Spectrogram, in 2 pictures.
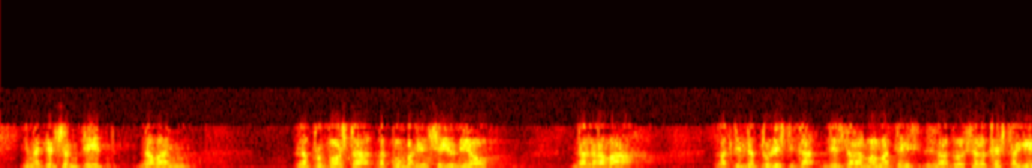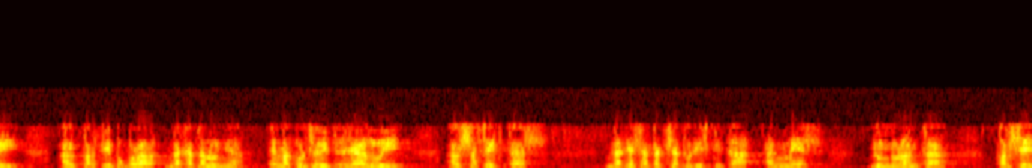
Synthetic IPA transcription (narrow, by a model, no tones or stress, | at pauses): iənəkɛt̪sənt̪it̪ | d̪əβ̞an | ləpɾupɔst̪əðəkumbəɾiɛnsjəiunio | d̪əɣɾəβ̞a | lək̚t̪iβit̪at̪ːuɾist̪ikəðezðələmamət̪eʃðezðələkuəsioðəkɛst̪əʎej | əlˠpəɾt̪it̪̚pupulaɾðəkət̪əluɲə | ɛməkunsəɣit̪rəðui | əlˠzəfɛkt̪əz | ðəkɛst̪ət̪aksət̪uɾist̪ikəːmːez | d̪unːuɾant̪ə | pəɾsen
